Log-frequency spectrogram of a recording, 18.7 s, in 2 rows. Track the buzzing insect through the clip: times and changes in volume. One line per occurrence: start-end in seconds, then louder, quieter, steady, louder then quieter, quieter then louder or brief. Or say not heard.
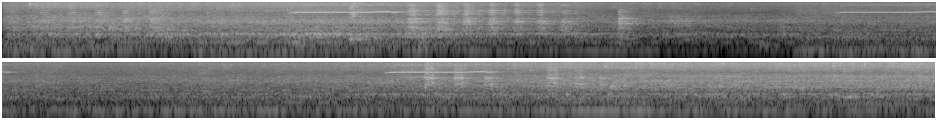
0.0-18.6 quieter.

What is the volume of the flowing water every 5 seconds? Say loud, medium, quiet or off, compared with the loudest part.
loud, quiet, medium, loud.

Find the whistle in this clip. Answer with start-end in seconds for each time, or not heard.
2.9-4.0, 8.3-9.5, 13.1-14.3.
